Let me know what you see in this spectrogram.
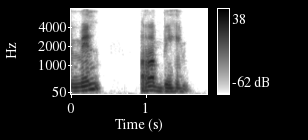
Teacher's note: پہلی مثال انہوں نے من ربہم، نون ساکن کا حروف یرملون میں سے ایک حرف را، اس میں یہ داخل ہوا ہے تو ادغام تو ہو گیا ہے لیکن اس میں غنہ نہیں ہوا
